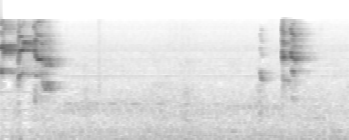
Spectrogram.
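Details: Lovebirds playing outside their cage: a harsh, grating, high squawk opens, then silence, then a brief chirp followed by another raspy screech.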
